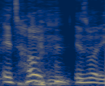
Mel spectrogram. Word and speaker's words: Houghton: asked him and he he tells me it's Hodgdon but I know for a fact that's not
